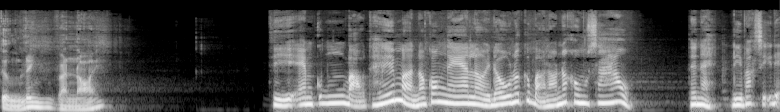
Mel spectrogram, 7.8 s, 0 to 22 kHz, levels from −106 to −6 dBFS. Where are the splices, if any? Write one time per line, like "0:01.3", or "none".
none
